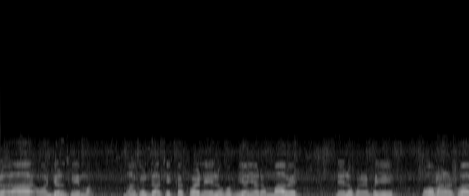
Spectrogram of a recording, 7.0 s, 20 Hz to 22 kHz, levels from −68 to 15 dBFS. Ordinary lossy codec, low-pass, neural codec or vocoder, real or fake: none; 7.2 kHz; none; real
